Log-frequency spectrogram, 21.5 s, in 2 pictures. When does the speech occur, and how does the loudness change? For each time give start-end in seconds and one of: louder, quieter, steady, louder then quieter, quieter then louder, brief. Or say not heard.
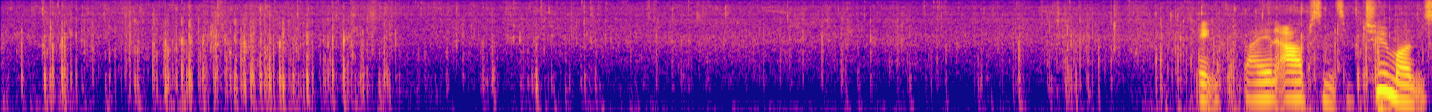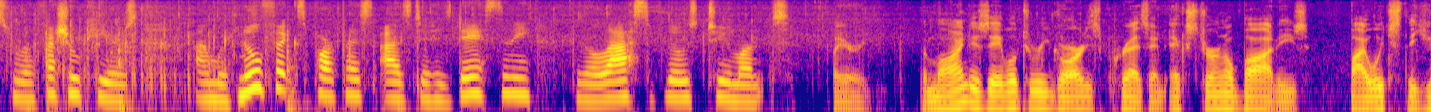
8.9-21.4 steady.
